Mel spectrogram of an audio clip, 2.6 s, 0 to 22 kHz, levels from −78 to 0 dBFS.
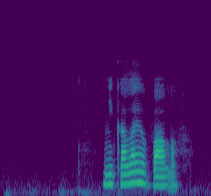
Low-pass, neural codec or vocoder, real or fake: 7.2 kHz; none; real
